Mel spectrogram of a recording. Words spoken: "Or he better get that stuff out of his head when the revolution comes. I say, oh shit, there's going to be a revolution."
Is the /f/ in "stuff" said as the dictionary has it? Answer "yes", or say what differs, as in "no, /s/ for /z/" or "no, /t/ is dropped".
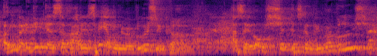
no, /p/ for /f/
